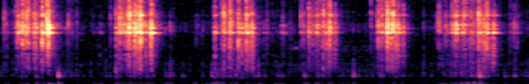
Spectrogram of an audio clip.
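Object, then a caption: Cut glass decanter. An empty, hollow hobnail-pattern cut glass decanter with its stopper is tapped and scratched with long green nails. Bursts of bright, rattly glassy clicking and scraping come in an uneven rhythm, each dying away almost at once, with a quiet hum underneath.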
